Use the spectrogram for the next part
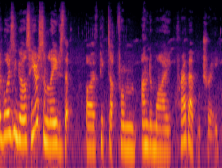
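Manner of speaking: normal talking voice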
